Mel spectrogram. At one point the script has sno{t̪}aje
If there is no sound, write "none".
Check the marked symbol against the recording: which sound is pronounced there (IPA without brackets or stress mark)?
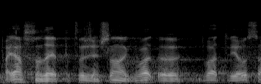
d̪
